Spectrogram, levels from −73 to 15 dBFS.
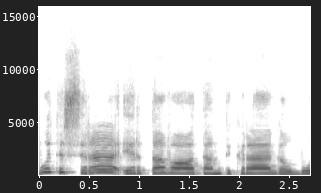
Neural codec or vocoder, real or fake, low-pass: none; real; 14.4 kHz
